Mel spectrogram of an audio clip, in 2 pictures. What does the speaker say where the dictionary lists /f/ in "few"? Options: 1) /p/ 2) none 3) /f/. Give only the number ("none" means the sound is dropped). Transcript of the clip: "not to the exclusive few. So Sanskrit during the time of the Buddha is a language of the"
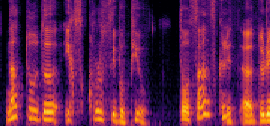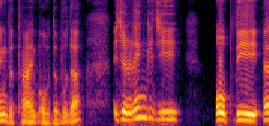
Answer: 1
